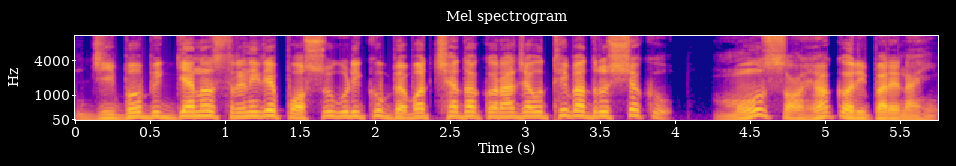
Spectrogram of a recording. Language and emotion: Odia, disgusted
